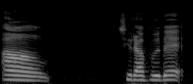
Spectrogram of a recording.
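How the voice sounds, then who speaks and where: A woman hosting a casual solo podcast about games, talking in an animated, playfully exasperated way with emphatic delivery. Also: medium pitch, slow, smooth. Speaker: podcast host.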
